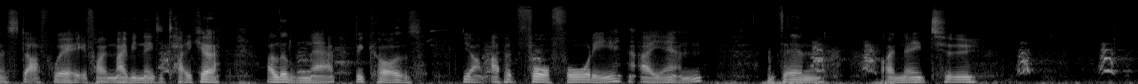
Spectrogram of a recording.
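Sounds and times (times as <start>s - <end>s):
speech: 0.0s - 7.1s, 7.7s - 9.9s
dogs barking: 1.6s - 1.9s, 2.9s - 3.7s, 4.7s - 5.6s, 8.1s - 8.9s, 10.2s - 11.3s.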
